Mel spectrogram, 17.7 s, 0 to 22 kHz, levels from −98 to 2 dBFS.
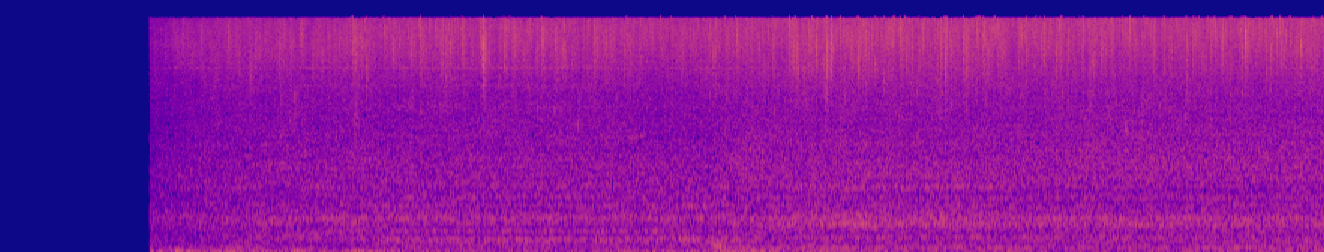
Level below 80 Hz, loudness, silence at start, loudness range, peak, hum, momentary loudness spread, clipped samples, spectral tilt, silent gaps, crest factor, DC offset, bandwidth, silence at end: -62 dBFS; -34 LUFS; 2 s; 8 LU; -10 dBFS; none; 7 LU; under 0.1%; -0.5 dB/octave; none; 28 dB; under 0.1%; 17 kHz; 0 s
